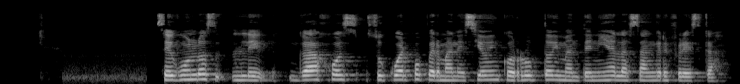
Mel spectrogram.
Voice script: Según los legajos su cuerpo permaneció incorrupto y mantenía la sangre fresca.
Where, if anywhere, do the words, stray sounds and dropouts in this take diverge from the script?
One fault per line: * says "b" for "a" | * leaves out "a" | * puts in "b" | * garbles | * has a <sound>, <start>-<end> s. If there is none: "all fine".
all fine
